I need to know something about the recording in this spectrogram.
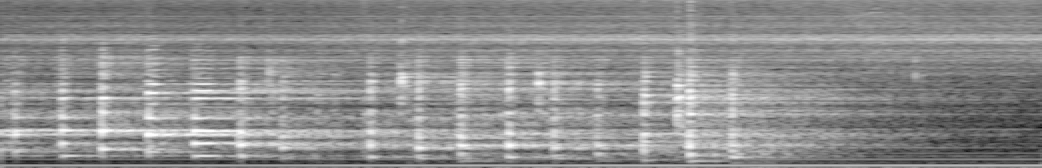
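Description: Amplified electric guitar picking a short, simple backing figure over and over; the notes thin out and stop about four and a half seconds in. A steady mains hum from the amp runs underneath.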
